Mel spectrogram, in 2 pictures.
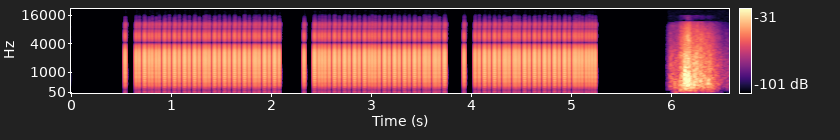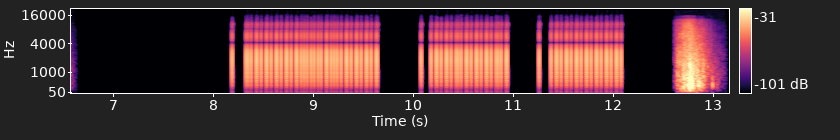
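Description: Rapid soft clicks tick in quick bursts as a menu counter runs up and down.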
